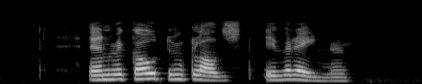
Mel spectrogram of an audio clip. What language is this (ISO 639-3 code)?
isl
